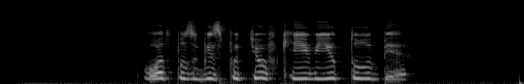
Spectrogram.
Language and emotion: Russian, sad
